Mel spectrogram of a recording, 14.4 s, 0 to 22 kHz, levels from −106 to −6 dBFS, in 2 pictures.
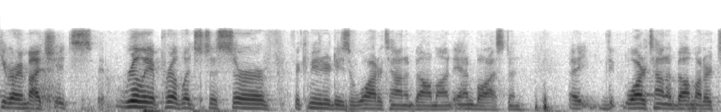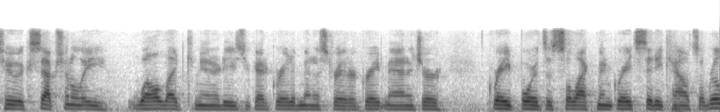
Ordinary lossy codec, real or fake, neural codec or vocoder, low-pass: Opus, 32 kbps; fake; vocoder, 44.1 kHz, 128 mel bands, Pupu-Vocoder; 7.2 kHz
